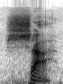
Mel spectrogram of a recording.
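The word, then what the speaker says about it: siya: to point out about sha. First is the pronunciation. It looks like it should be pronounced sa cia, but it's actually pronounced sha sha. So the s i y, it's a sha sound. Sha.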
